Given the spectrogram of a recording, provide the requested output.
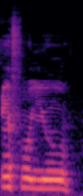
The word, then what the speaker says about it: Fouquet: The next day after the party, it's F-O-U-Q-U-E-T.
